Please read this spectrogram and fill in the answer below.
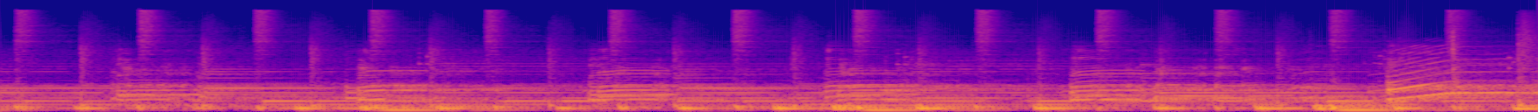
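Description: Background music: a guitar-led, bluesy track over a steady drum beat, with one note sliding upward near the end.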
